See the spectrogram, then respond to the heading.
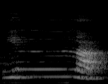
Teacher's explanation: Karena nun bertasdid, cara bacanya ditahan dan didengungkan. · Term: gunah musyaddad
